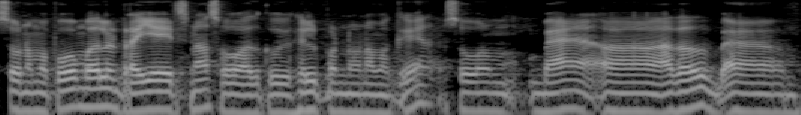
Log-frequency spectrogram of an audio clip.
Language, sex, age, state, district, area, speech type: Tamil, male, 18-30, Tamil Nadu, Erode, urban, spontaneous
